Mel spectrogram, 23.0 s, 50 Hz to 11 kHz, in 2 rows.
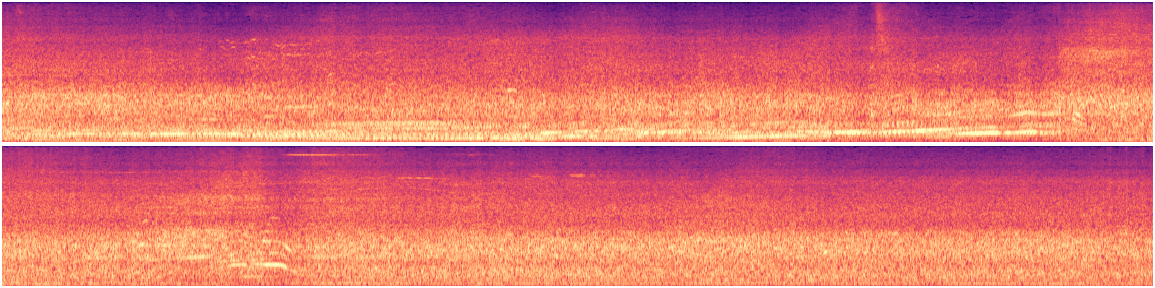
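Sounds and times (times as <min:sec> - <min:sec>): car engine revving: 0:00.0 - 0:13.8.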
